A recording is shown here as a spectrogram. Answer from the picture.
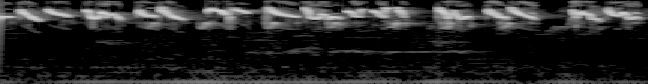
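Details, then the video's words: Oriental white-eye pouring out bright, high, quickly wavering whistled notes, about three per second, over a steady low hum in the background. "Chim hót hay Vành Khuyên họng vàng đông dương | นกแว่นตาขาวสีทอง| Oriental White-eye"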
